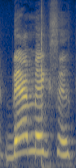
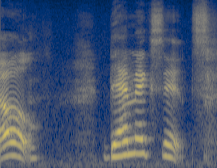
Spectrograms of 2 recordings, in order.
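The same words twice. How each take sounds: First: Said in the usual way. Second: Drawn-out, slow knowing reply; slow deadpan. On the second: Retold or imitated. Vlogger answering KK's story, slow and dry. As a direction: let it land slowly, dry and knowing.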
